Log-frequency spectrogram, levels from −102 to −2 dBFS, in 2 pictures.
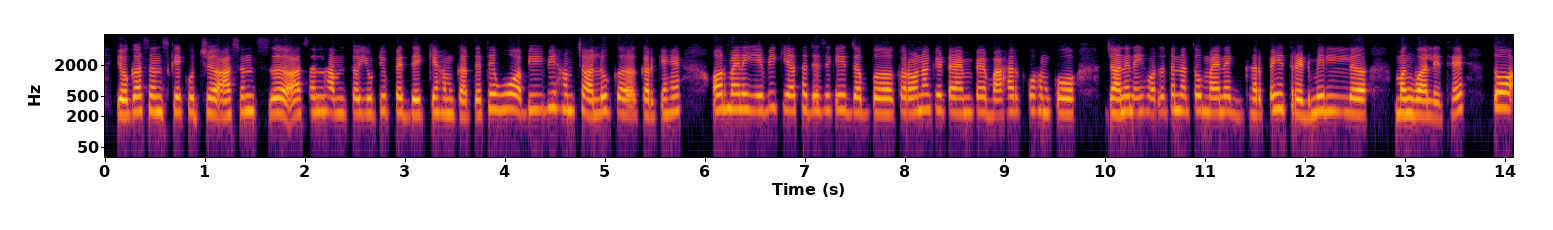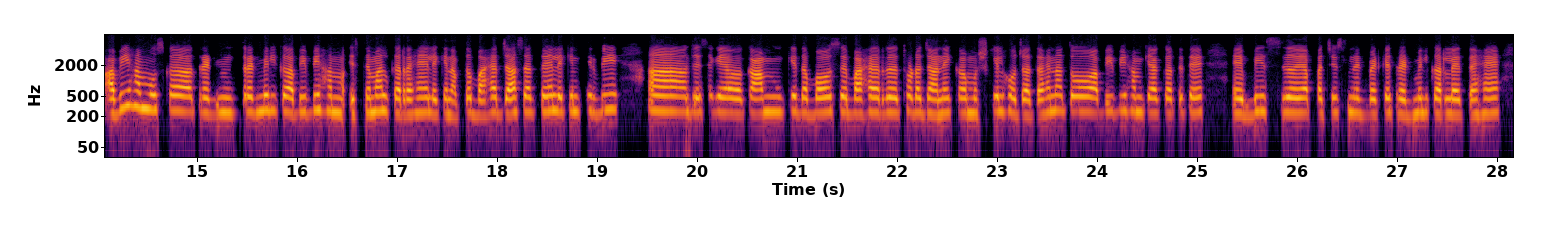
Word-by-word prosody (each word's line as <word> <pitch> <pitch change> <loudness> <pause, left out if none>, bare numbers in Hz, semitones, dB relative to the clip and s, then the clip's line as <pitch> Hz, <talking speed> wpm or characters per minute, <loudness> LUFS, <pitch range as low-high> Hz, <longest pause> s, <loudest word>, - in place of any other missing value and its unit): योगासन्स 245 +3 +2
के 245 - 0
कुछ 240 0 -5
आसनस 225 +4 0 0.2
आसन 245 +3 0
हम 230 0 -1
तो 230 - -1
यूट्यूब 230 +2 -5
पे 240 - +2
देख 215 +1 0
के 240 - -2
हम 225 -1 -5
करते 200 +2 -2
थे 280 +6 0
वो 275 +1 +1
अभी-भी 270 +4 -2
हम 270 -1 -2
चालू 235 +2 +2
क 225 - +1
करके 215 0 -1
हैं। 245 +2 -4 0.3
और 270 +2 +5
मैंने 280 -1 +2
ये 260 -1 -1
भी 295 +3 -9
किया 270 -3 0
था 275 +2 -3
जैसे 260 0 -2
कि 265 0 -2
जब 235 -1 0 0.3
कोरोना 240 +3 +1
के 270 -1 -2
टाइम 240 -1 -1
पे 245 -1 0
बाहर 220 +2 0
को 255 - -3
हमको 230 -1 -1 0.3
जाने 230 +1 +4
नहीं 245 0 -5
होता 245 0 -5
था 270 - -5
ना 255 -1 -1
तो 260 - +3
मैंने 240 0 0
घर 220 0 -5
पे 260 - +4
ही 280 - +1
ट्रेडमिल 240 0 +1 0.3
मँगवा 225 -2 +5
लिए 195 -2 -5
थे। 250 +4 +2 0.3
तो 300 - +7 0.2
अभी 280 +8 +3
हम 290 -2 +4
उसका 260 -2 +3
ट्रेड 235 -1 -2 0.3
ट्रेडमिल 250 +1 +1
का 250 - +4
अभी 240 +2 +2
भी 270 +3 -1
हम 245 -2 -2
इस्तेमाल 240 +3 0
कर 225 -1 +3
रहे 220 +2 0
हैं। 235 - 0
लेकिन 220 -1 -4
अब 195 - -3
तो 235 - +1
बाहर 215 +2 +1
जा 225 +1 +7
सकते 240 +1 -1
हैं 255 - +3
लेकिन 250 0 0
फ़िर 255 +1 -7
भी 270 +3 -4
अ, 275 -1 -3 0.4
जैसे 235 +2 -4
कि 235 -2 +3
काम 240 +1 +2
के 250 - +1
दबाव 235 0 +2
से 245 0 0
बाहर 235 +1 +3
थोड़ा 235 -1 +1
जाने 225 0 +1
का 230 0 -2
मुश्किल 230 +2 -4
हो 235 - +2
जाता 215 0 +1
है 240 - -3
ना, 260 - -1
तो 250 0 +1
अभी-भी 250 +2 -2
हम 245 -1 -3
क्या 230 -1 +1
करते 230 +1 -4
थे 240 0 +1 0.4
ए - - +4
20 240 +3 -7 0.2
या 230 - +4
25 230 +1 -4
मिनट 230 -3 -5
बैठ 220 -1 -1
के 235 - 0
ट्रेडमिल 220 +1 -2
कर 225 -1 +3
लेते 215 0 -1
हैं। 230 +1 0
235 Hz, 230 wpm, -23 LUFS, 225-255 Hz, 0.4 s, तो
